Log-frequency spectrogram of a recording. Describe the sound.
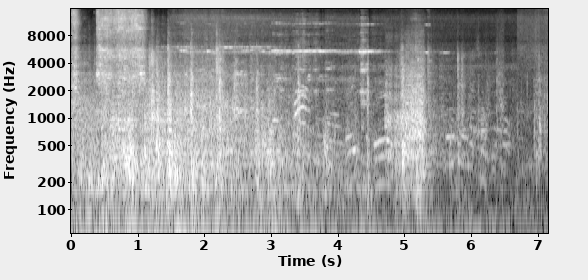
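A coal-fired steam locomotive train rolls past green wheat fields with a loud, steady rumble of wheels on rails, broken by high metallic wheel squeals that rise and fade along the way.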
